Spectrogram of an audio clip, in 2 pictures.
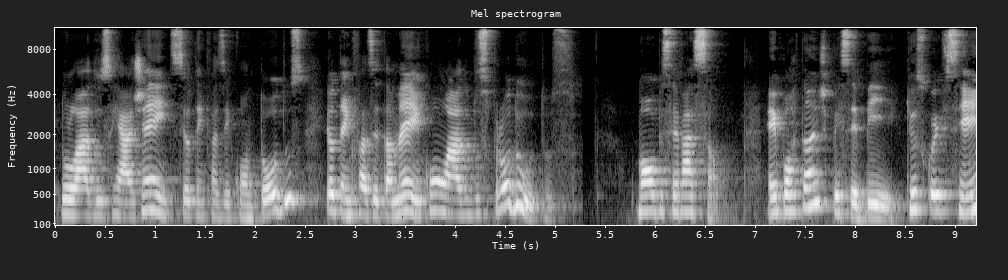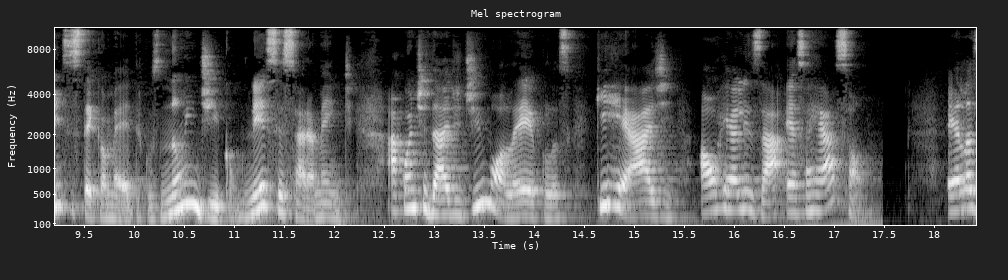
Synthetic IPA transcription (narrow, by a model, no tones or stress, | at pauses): d̪ʊlad̪ʊd̪ʊsheaʒẽnt͡ʃɪ̥sewt̪ẽj̃ʊkɪfazeɾkõt̪od̪ʊs | ewt̪ẽj̃ʊkɪfazeɾt̪ɐ̃mbẽj̃kõʊlad̪ʊd̪ʊspɾod̪ut̪ʊs | ũmɐobiseɾvasɐ̰̃w̃ | ɛĩmpoɾt̪ɐ̃t͡ʃɪ̥peɾsebeɾkɪʊskoefi̥siẽnt͡ʃɪst̪ɛk̪omɛ̰t̪ɾikʊznɐ̃w̃ĩnd͡ʒikɐ̃w̃nesesa̰ɾiɐ̰mẽnt͡ʃɪ̥a̰kwɐ̃nt͡ʃid̪ad͡ʒɪd͡ʒɪmolɛkulɐs | kɪɦeaʒɪ̃ | awɦealizaɾɛsɐɦeasɐ̰̃w̃ | ɛlɐ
